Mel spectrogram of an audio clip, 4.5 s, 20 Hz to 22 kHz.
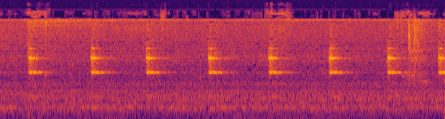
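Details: Oxymed 5-litre oxygen concentrator starting up: steady machine hiss with a regular double-tone beep about 100 times a minute.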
